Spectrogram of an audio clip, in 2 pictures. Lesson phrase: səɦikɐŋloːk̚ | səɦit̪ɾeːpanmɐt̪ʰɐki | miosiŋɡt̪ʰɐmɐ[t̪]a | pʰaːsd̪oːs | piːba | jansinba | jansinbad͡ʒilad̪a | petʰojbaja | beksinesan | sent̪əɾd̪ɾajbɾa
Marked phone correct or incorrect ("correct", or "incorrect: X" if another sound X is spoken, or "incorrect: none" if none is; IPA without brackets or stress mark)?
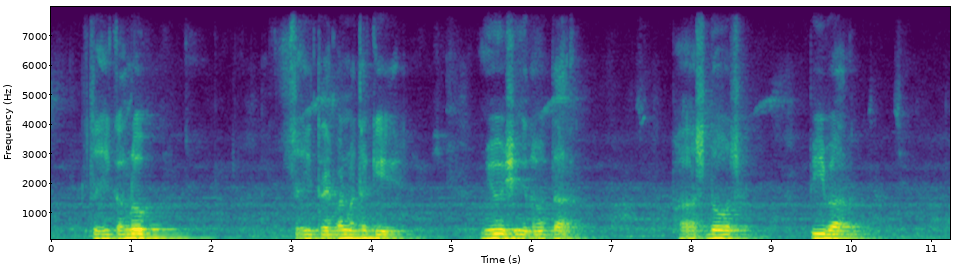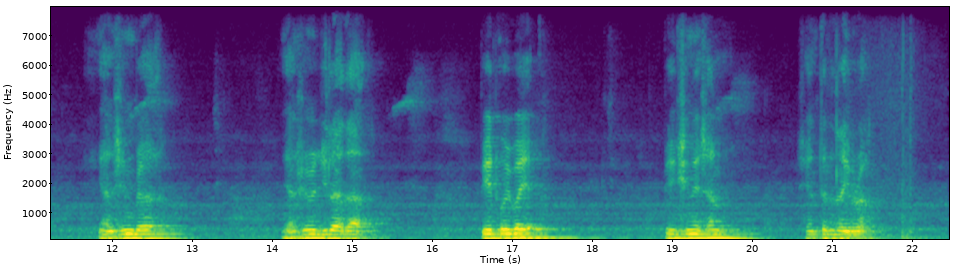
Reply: correct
